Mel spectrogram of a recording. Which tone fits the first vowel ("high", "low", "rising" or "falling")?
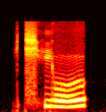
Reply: low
